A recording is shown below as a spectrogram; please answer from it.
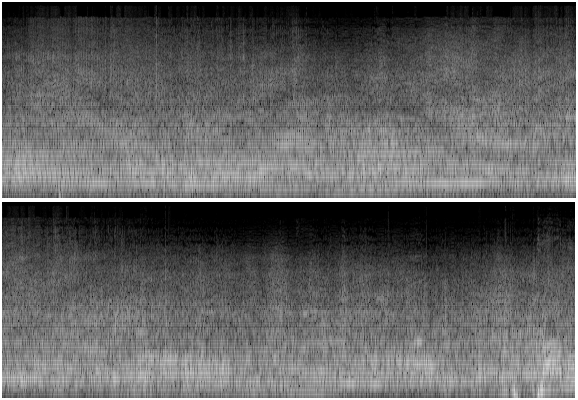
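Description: Race cars scream around a Midvale Speedway oval, loud engines rising and falling in pitch as they pass, layered revving close by, while an announcer talks faintly beneath the roar.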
